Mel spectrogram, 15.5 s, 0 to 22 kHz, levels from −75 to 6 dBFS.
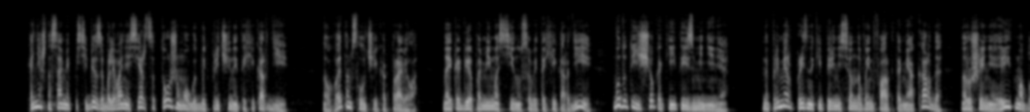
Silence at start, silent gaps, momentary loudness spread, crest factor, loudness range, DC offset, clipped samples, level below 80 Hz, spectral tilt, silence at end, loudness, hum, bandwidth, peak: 0.45 s; 6.56-6.60 s, 11.28-11.34 s; 8 LU; 18 dB; 3 LU; under 0.1%; under 0.1%; -44 dBFS; -5 dB/octave; 0 s; -24 LUFS; none; 13.5 kHz; -6 dBFS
